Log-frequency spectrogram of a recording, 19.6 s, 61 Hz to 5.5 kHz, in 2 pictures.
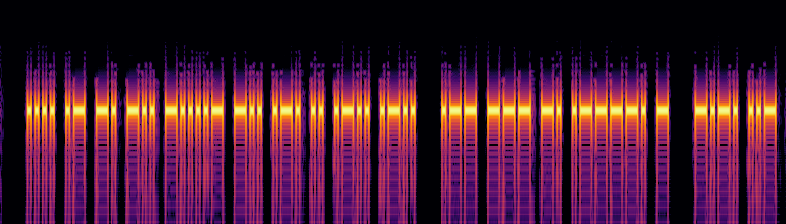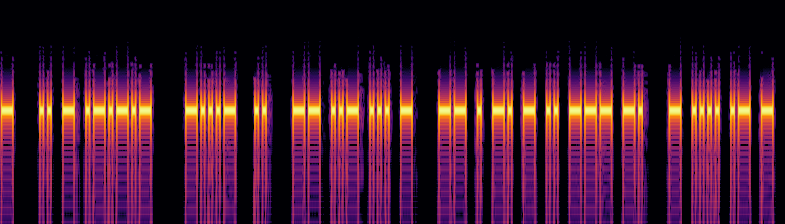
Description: Morse code, heard as a keyed tone, about 25 wpm, 600 Hz. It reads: HAND-DRILL WON'T CUT IT. <BT> I MUST MENTION THAT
